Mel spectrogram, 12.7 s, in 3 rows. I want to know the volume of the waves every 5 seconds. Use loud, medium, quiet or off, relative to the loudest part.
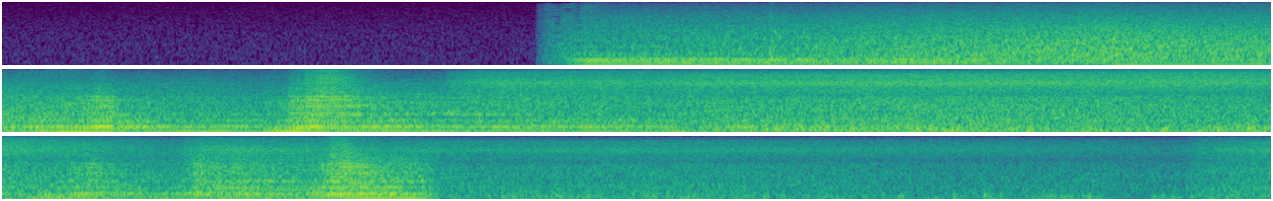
loud, loud, medium.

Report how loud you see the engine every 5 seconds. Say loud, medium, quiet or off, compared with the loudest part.
loud, loud, off.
